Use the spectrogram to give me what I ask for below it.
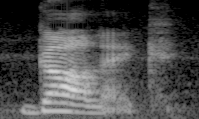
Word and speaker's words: Gaelic: it's Scottish Gaelic or actually I should say garlic and I don't mean like the garlic the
